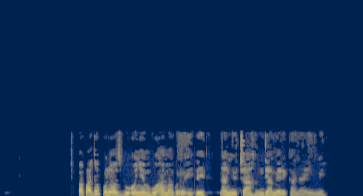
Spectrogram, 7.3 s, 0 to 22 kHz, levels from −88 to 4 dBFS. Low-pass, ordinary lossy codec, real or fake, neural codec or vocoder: 7.2 kHz; MP3, 32 kbps; real; none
